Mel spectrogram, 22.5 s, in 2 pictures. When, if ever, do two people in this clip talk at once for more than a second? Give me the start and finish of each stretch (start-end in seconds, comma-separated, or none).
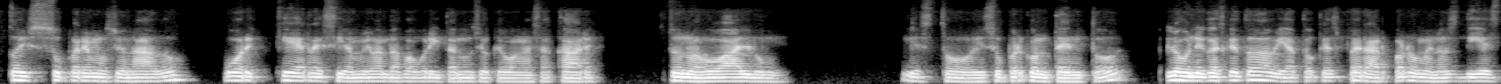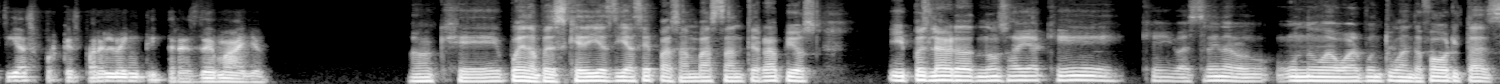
none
